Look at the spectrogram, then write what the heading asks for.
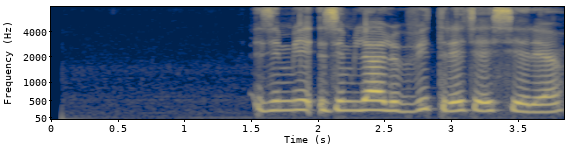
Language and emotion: Russian, neutral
